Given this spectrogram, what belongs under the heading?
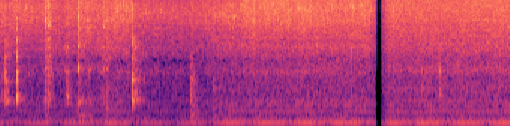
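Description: Beef ribs and white onions fry in a pan for adobo: a constant close sizzle, with scraping stirs and clatters early on, and no talk.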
